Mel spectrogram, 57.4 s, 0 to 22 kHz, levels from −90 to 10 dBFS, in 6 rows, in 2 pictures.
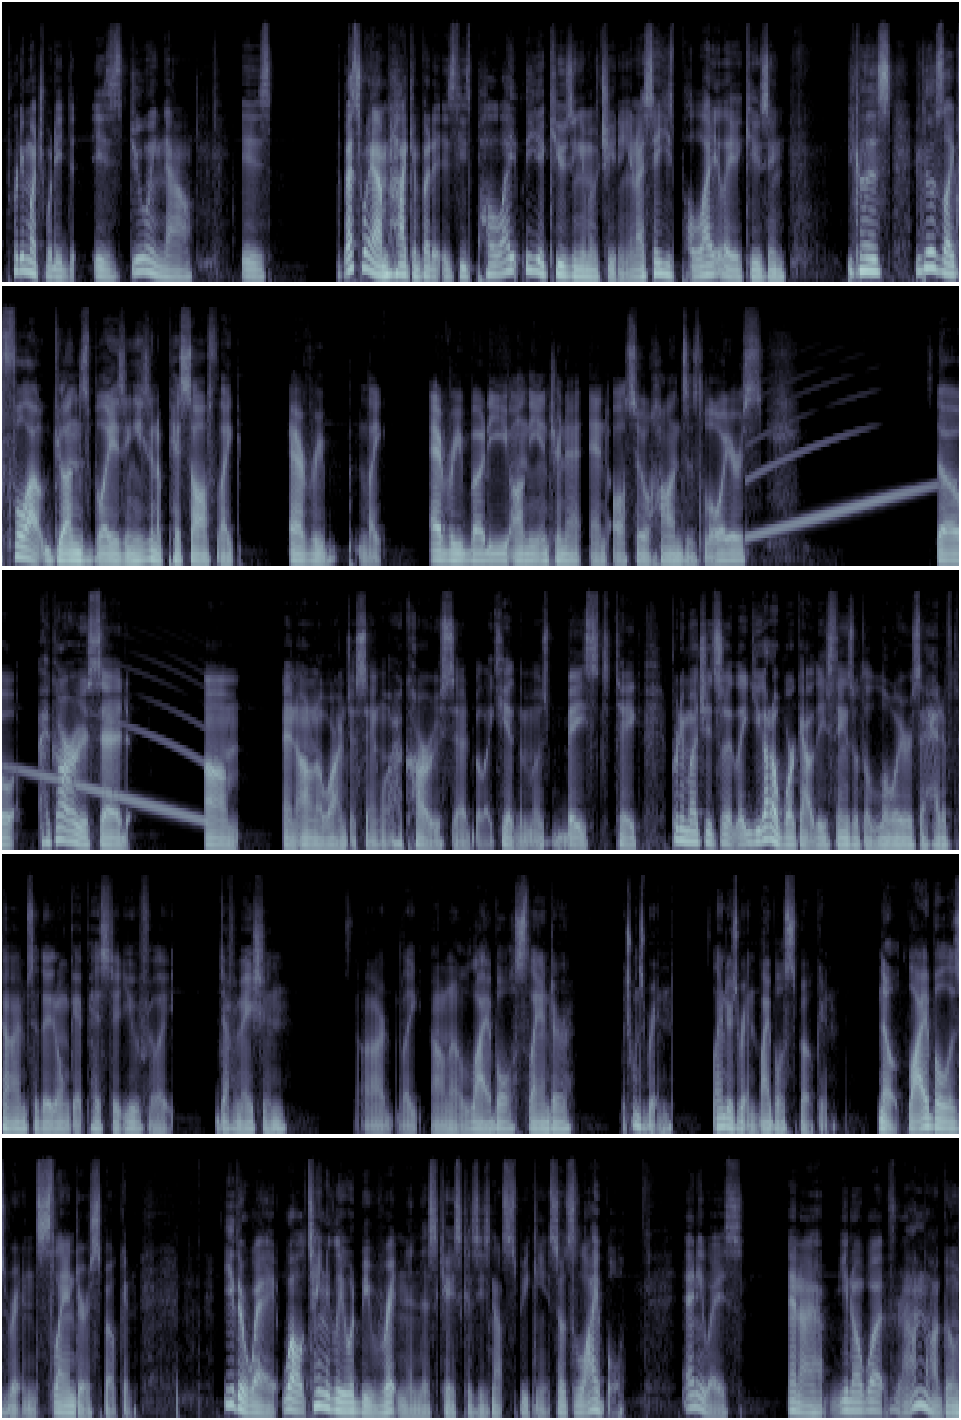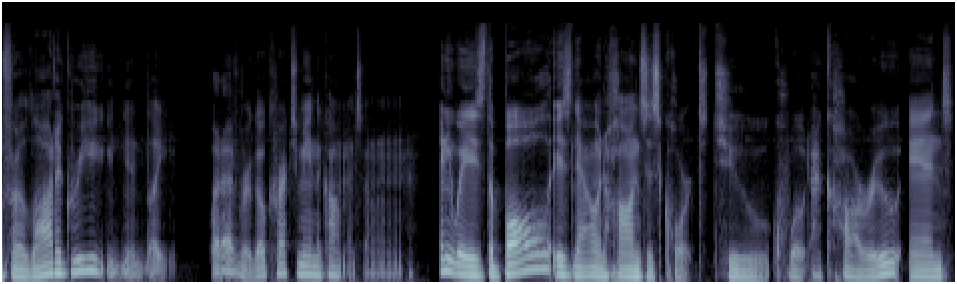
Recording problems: uneven, jittery; strongly; from 1 to 56 s
siren; faint; from 17 to 21 s; peak 15 dB below the speech

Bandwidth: 15.5 kHz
